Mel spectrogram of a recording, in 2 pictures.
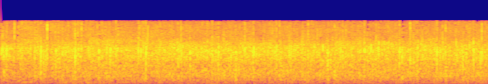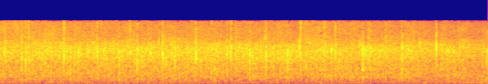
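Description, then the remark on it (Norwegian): An audience applauds the makers of the films just shown, steadily for several seconds, a dense, even wash of clapping that holds at a consistent loudness throughout, with no voices standing out. “Jeg synes de skal få en liten applaus.”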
